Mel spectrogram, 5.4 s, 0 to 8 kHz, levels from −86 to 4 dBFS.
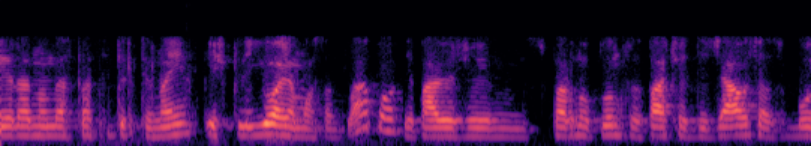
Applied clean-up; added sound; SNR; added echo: none; none; none; none.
